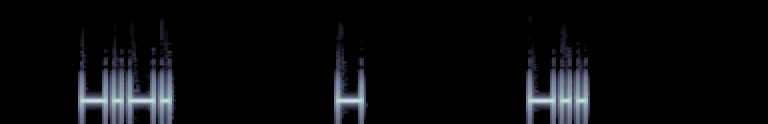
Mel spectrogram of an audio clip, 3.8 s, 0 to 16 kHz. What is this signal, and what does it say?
Morse code, heard as a keyed tone, about 30 wpm, spaced as for 9 wpm, 700 Hz. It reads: CTD
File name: Lesson 16e - Letter c - Three Characters 30wpm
